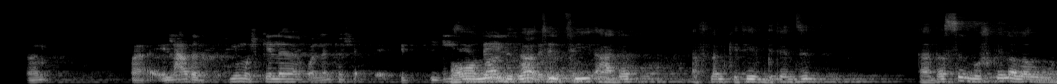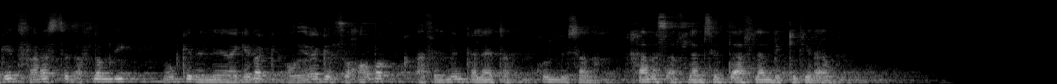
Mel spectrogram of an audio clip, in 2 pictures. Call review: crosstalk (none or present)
present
